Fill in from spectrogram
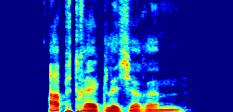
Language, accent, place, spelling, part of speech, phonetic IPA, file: German, Germany, Berlin, abträglicherem, adjective, [ˈapˌtʁɛːklɪçəʁəm], De-abträglicherem.ogg
- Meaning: strong dative masculine/neuter singular comparative degree of abträglich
